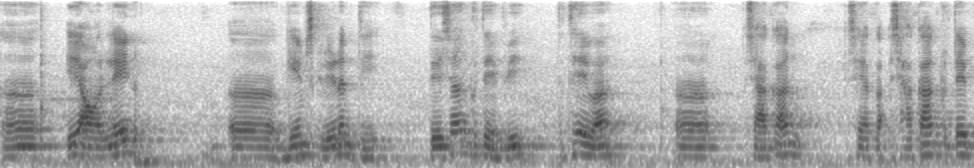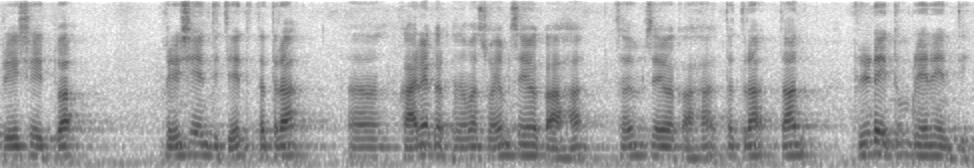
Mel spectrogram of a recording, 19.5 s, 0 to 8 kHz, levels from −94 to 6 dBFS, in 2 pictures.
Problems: background sounds at intervals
